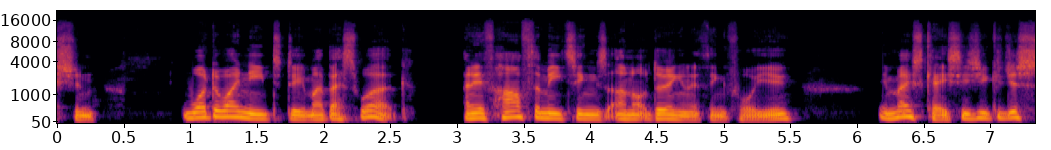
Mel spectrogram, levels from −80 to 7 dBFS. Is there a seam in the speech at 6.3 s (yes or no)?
no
